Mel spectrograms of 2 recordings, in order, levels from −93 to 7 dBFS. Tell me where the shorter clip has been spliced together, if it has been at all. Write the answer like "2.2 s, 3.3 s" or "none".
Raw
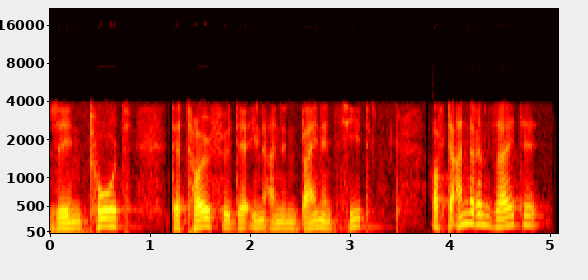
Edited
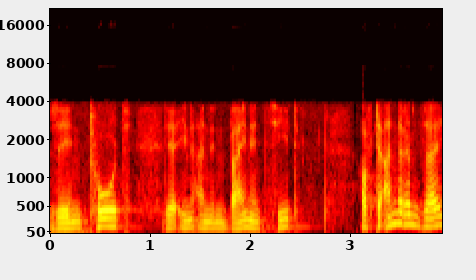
1.1 s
